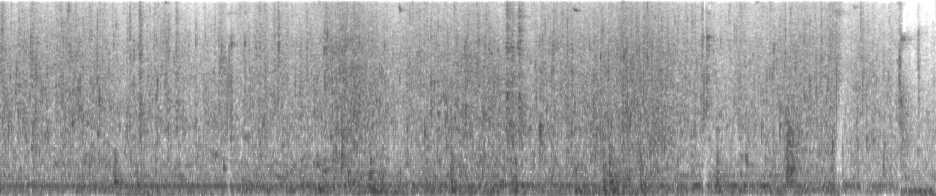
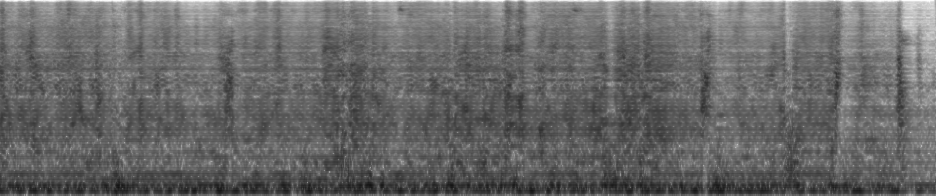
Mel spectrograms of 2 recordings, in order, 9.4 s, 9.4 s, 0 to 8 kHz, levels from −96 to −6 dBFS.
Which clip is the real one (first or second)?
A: first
